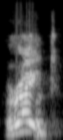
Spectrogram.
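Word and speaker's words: write: Please राइट। Please राइट। डब्ल्यू की कोई जरूरत ही नहीं है साउंड करने की।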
